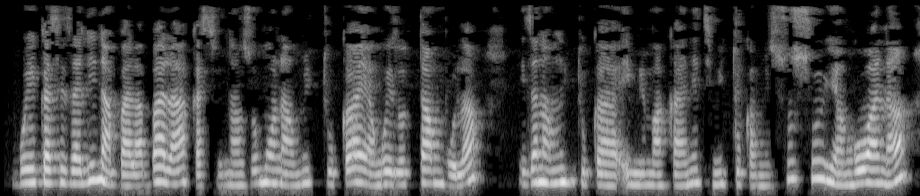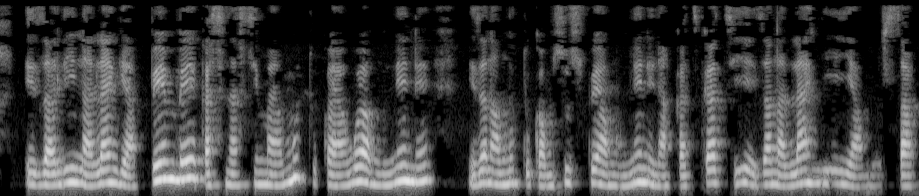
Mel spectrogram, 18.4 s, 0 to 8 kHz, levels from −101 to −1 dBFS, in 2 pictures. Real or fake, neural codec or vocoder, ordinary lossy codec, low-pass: fake; vocoder, 44.1 kHz, 80 mel bands, Vocos; MP3, 32 kbps; 7.2 kHz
